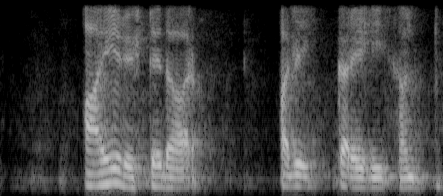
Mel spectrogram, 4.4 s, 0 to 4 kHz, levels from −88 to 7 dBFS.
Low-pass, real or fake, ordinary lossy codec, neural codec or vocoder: 3.6 kHz; fake; AAC, 24 kbps; codec, 16 kHz in and 24 kHz out, 2.2 kbps, FireRedTTS-2 codec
